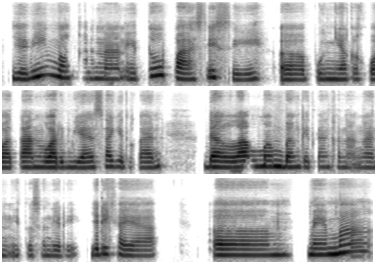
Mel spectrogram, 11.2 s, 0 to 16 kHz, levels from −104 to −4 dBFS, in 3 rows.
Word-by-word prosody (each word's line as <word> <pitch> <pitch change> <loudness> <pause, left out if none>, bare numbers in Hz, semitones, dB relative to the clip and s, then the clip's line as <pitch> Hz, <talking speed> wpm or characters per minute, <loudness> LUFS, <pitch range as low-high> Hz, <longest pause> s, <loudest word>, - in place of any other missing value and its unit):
Jadi 270 +10 +4
makanan 240 -7 -2
itu 330 +11 +1
pasti 225 - 0
sih, 210 -7 -9 0.4
eee, 205 0 -2
punya 220 0 -3
kekuatan 215 0 -2
luar 215 -1 +5
biasa 215 +2 -2
gitu 210 -2 -9
kan 210 +3 -6 0.4
dalam 225 0 +6
membangkitkan 230 -2 +1
kenangan 210 -1 -12
itu 210 0 -15
sendiri, 205 +1 -13
jadi 235 +1 -2
kayak, 210 -5 -5 0.6
mmm, 225 0 0 0.2
memang 240 - +3
225 Hz, 115 wpm, -20 LUFS, 215-235 Hz, 0.6 s, dalam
